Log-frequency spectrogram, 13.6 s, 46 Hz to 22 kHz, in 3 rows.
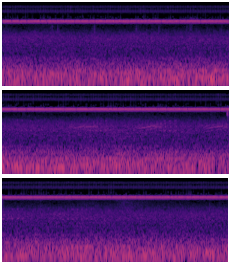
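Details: Crickets at dawn on a serene July 2020 morning in Toronto's Humber Bay Shores, clear and about 20ºC; a steady high continuous trill runs throughout, with a few soft bird chirps midway and a low urban rumble beneath.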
